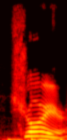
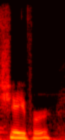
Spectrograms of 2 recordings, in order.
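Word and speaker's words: Shroyer: Shyer. All right. How do you How do you say No, it's not Schaefer.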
